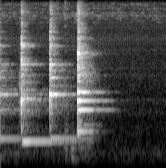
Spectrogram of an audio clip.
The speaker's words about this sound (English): always seems to happen that I get a phone call during the podcast.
